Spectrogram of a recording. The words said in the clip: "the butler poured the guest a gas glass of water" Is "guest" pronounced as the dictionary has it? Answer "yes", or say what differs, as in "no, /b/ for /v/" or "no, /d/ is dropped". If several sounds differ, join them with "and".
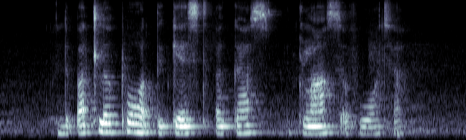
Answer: yes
